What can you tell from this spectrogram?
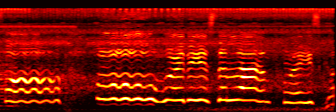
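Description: Female singing voice holding short, wavering notes with a strong vibrato, in phrases broken by brief pauses.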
